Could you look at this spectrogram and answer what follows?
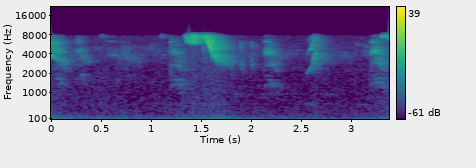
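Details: Warm-up recording of blue-black grassquit songs and 'macheados' for stirring up a kept bird: a few short, high, buzzy notes, one loud sharp downward-sweeping note near the middle.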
